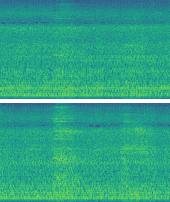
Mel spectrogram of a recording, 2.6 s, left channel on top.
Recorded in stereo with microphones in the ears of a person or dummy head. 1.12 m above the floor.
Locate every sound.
0.8 s a gasp: 40° right (ahead or behind), 1.8 m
